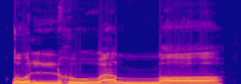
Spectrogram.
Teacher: আল্লাহ শব্দের আগের হরফে জবর অথবা পেশ হইলে এই লামকে ল অর্থাৎ মোটা করিয়া পড়িতে হয়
